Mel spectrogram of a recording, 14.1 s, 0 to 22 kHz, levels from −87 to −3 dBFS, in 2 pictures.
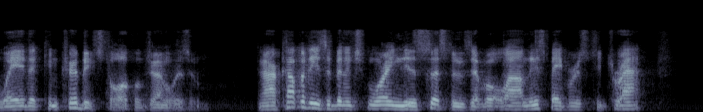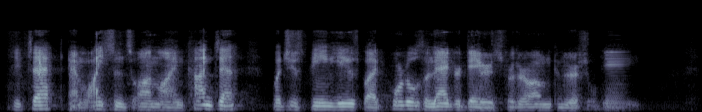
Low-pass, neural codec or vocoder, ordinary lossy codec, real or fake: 7.2 kHz; codec, 24 kHz, 0.9 kbps, WavTokenizer, medium music audio release; AAC, 32 kbps; fake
